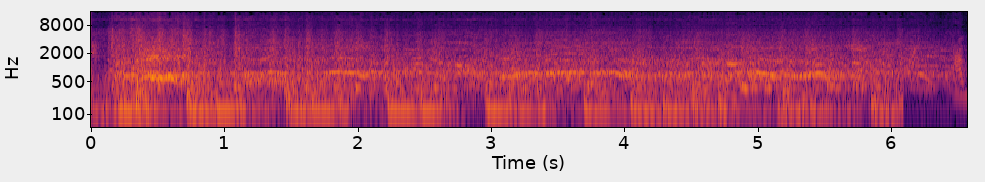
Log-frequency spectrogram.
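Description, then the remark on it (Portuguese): A loud, dense crowd of Furacão football fans chants and cheers together at the airport, seeing the team off before it flew to Montevideo for the Copa Sul-Americana final, with rhythmic pulsing shouts and a steady low drumbeat running under the roar, continuous throughout. “O furacão também chegou em Montevideo no fim da tarde de ontem, mas antes de embarcar, recebeu uma grande festa da torcida no aeroporto.”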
